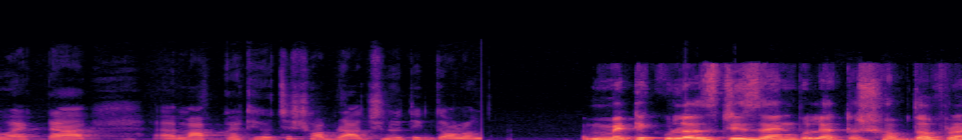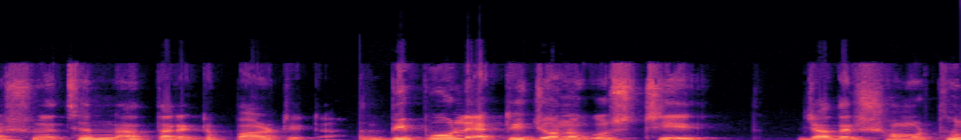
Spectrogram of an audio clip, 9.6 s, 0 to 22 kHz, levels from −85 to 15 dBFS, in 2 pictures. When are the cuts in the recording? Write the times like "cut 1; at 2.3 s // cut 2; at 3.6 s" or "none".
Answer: cut 1; at 2.5 s // cut 2; at 6.7 s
